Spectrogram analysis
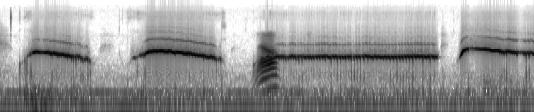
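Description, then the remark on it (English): Someone whistles an imitation of a screech owl's whistling whinny: four wavering, falling whistled phrases, one opening with a quick quavering trill before a long held tone. A single brief spoken word is heard. “The screech owl makes a whistling whinny. Let me try to do that for you.”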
